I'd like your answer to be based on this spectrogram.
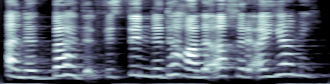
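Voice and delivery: put-on milk the old-age pity; fake crying. Grandmother pleads to her son, mock weeping. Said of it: "جليلة بتمثل العياط".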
